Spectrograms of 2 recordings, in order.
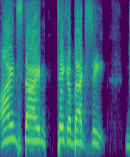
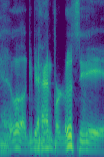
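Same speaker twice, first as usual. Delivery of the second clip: seedy, grimy, sleazy club announcer patter; 11 semitones lower, 11 dB quieter than usual. Mocking how these announcers all sound the same, grimy announcer voice. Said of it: "It's like that grimy, like".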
